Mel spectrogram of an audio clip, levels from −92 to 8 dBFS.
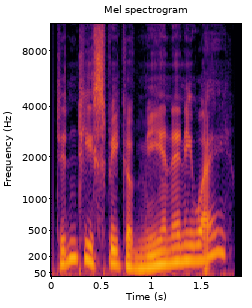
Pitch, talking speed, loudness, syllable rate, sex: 140 Hz, 250 wpm, -16 LUFS, 5.0 syllables/s, male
